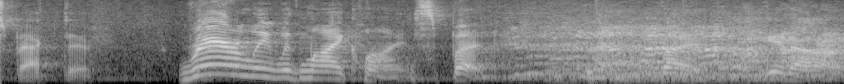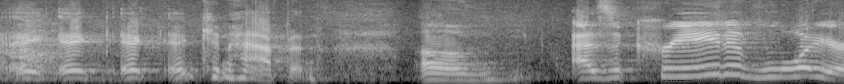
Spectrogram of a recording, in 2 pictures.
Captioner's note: audience laughter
